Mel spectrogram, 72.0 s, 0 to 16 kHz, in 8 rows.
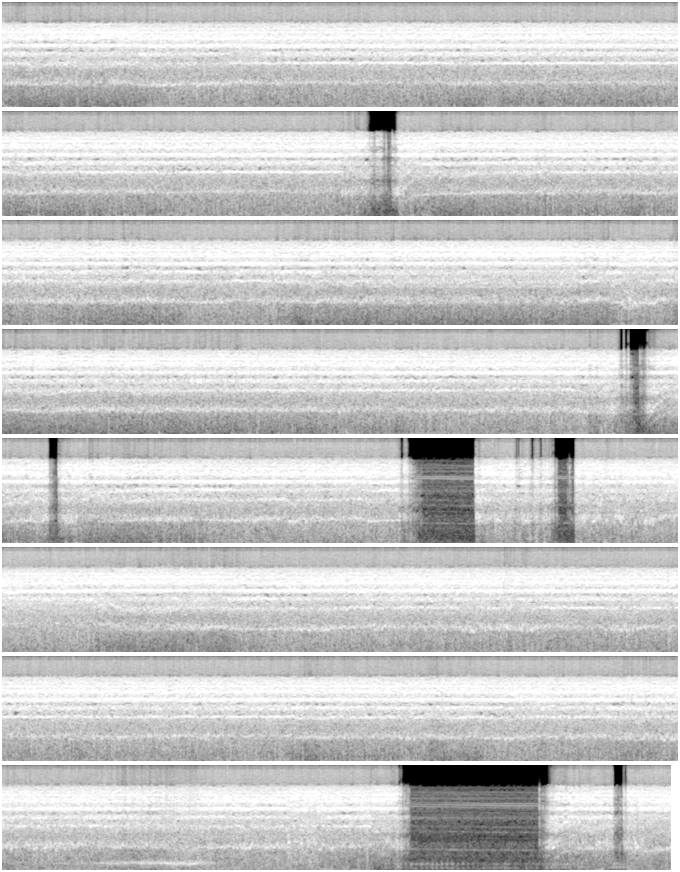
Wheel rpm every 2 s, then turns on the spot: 220, 220, 230, 230, 230, 230, 210, 170, 230, 230, 220, 210, 210, 220, 230, 230, 220, 180, 120, 220, 180, 40, 210, 240, 220, 230, 230, 230, 230, 230, 230, 230, 220, 200, 50, 90.
none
